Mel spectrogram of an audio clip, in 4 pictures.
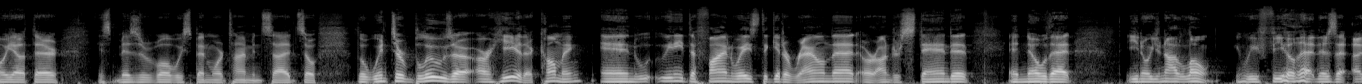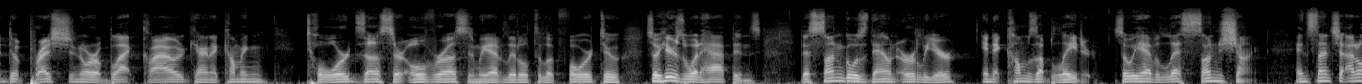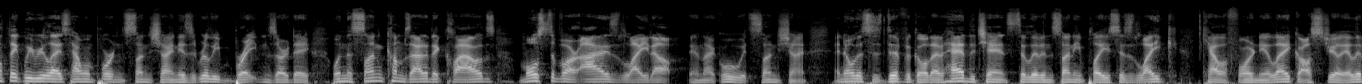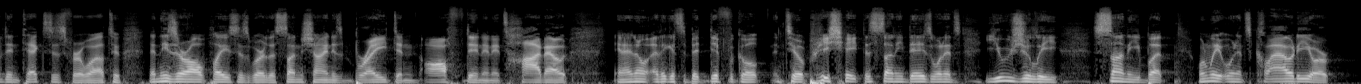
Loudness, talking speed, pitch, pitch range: -20 LUFS, 205 wpm, 120 Hz, 105-130 Hz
